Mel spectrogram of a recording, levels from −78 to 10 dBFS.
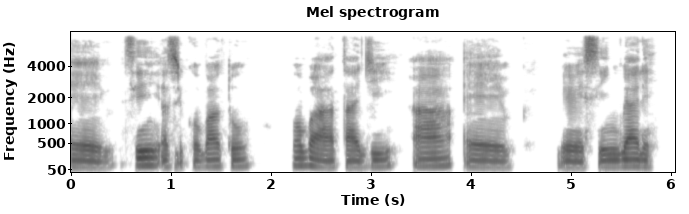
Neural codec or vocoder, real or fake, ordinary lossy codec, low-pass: none; real; none; 7.2 kHz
